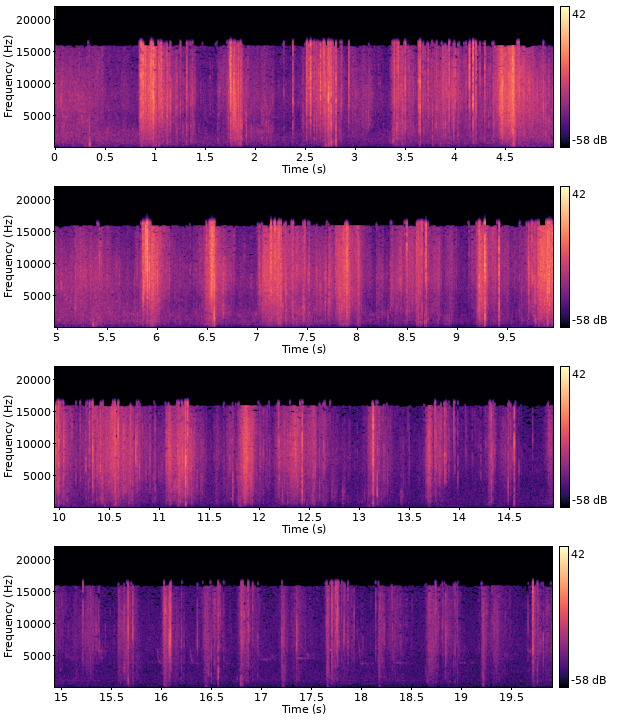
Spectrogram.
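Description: Footsteps walk steadily through long green grass by a river, each step a swishing rustle in an even rhythm that carries on throughout with no voices.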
